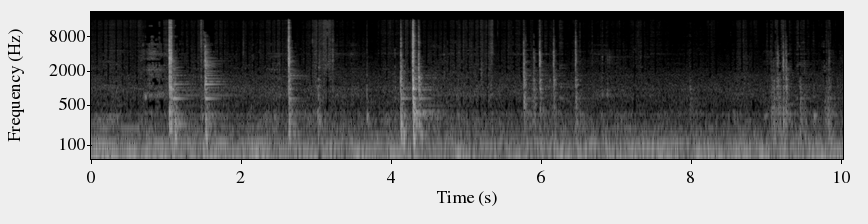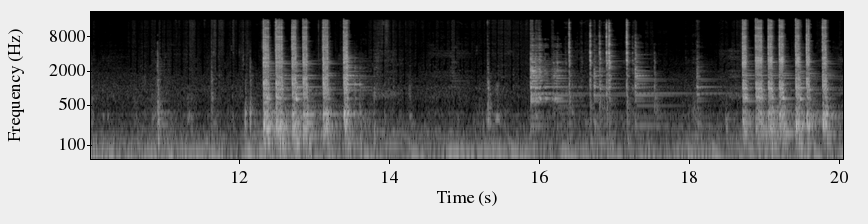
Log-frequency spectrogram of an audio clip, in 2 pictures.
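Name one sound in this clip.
A ratchet wrench clicks in quick bursts as it turns a bolt.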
